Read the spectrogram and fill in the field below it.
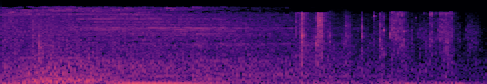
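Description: A treasure chest bursts open with a bright chiming sparkle.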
